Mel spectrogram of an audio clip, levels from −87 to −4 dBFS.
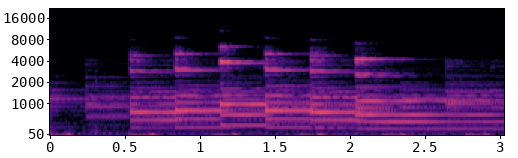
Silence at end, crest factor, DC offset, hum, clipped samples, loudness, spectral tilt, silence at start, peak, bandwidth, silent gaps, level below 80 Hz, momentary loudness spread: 0 s; 18 dB; under 0.1%; none; under 0.1%; -38 LUFS; -1 dB/octave; 0 s; -22 dBFS; 13 kHz; none; -64 dBFS; 13 LU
